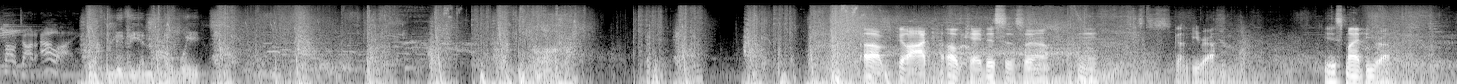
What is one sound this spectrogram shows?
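Game sound effects of spells and fighting play.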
